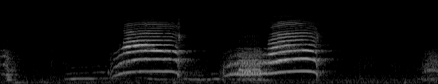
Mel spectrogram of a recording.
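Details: Rescued female pet cat Kuro in heat, before her spay, in Tendō, Yamagata, Japan, crying loudly indoors: two long, drawn-out, harmonic-rich yowls, the second rising and holding steady, separated by a short low murmur.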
